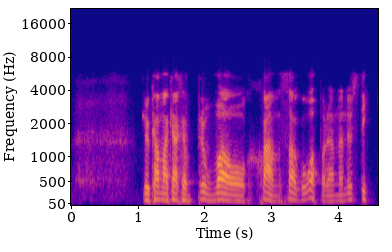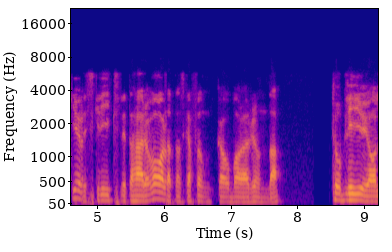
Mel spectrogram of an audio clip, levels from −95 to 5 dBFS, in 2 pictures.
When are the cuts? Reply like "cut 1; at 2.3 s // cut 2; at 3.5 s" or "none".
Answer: cut 1; at 4.8 s // cut 2; at 6.0 s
